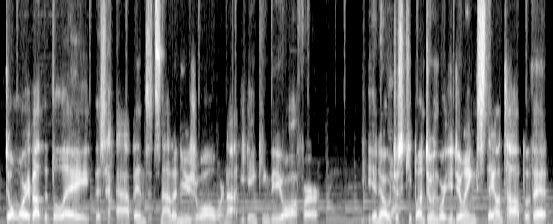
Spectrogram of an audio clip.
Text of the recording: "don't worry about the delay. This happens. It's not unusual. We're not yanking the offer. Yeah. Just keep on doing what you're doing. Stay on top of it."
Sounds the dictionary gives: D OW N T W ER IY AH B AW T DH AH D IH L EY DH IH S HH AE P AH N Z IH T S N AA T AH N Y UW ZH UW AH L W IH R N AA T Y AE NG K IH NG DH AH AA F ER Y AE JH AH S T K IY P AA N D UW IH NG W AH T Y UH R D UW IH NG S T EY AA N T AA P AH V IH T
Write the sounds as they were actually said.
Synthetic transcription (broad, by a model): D OW N T W ER IY AH B AW T DH AH D IH L EY DH IH S HH AE P AH N Z IH T S N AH T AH N Y UW ZH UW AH L W IH R N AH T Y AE NG K IH NG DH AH AA F ER Y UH JH AH S K IY P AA N D UW IH NG W AH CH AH R D UW IH NG S T EY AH N T AA P AH V IH T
